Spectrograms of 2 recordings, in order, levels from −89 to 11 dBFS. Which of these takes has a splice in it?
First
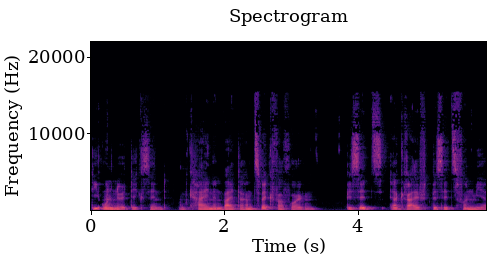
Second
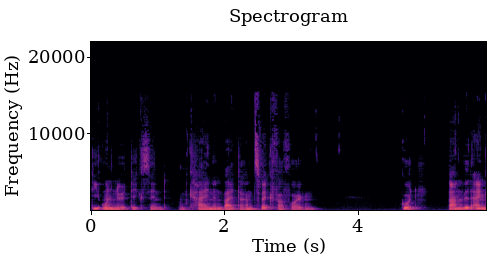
first; 1 cut; at 3.7 s

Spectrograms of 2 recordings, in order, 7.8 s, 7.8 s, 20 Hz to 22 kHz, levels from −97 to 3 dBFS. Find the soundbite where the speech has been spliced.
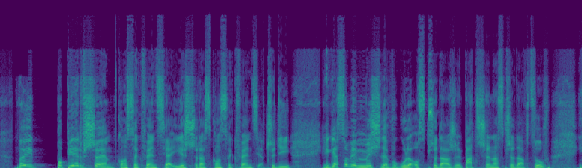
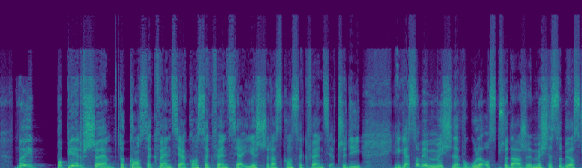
first; 2 cuts; at 1.5 s, 6.1 s

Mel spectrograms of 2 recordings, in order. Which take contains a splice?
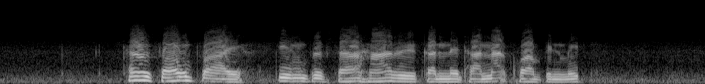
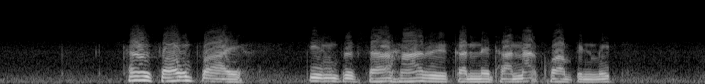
first; 1 cut; at 2.7 s

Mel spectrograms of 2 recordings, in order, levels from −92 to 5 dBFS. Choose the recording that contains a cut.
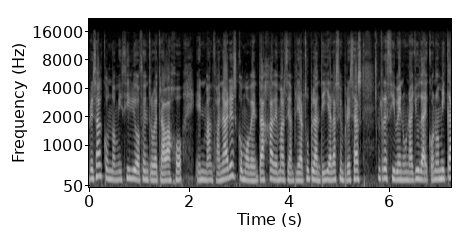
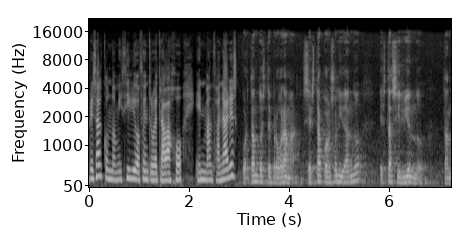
second; 2 cuts; at 3.0 s, 4.2 s

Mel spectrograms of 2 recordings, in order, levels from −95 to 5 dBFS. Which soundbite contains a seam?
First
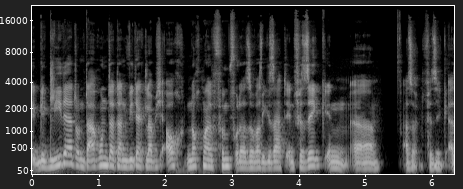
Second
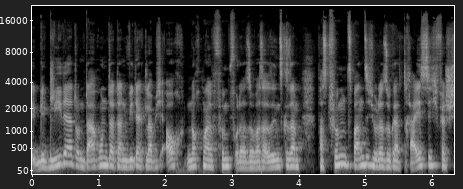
first; 1 cut; at 3.4 s

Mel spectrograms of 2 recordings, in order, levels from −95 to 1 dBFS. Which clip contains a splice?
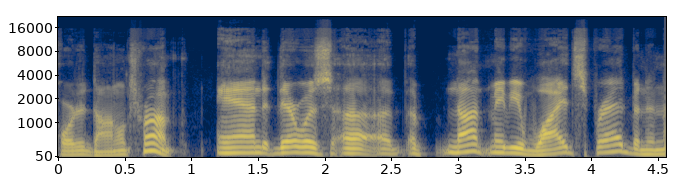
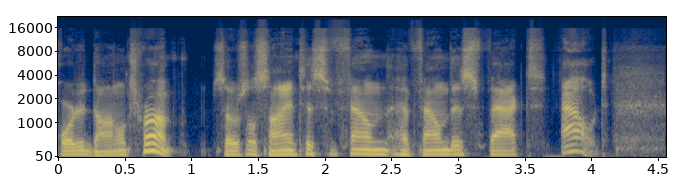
first; 1 cut; at 1.1 s

